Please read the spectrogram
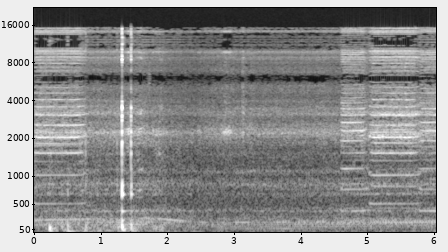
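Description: Fire engine's two-tone siren heard from inside the crew cab, alternating between two pitches near the start and again from about five seconds in, over the steady drone of the moving truck. A sharp knock sounds about a second in.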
